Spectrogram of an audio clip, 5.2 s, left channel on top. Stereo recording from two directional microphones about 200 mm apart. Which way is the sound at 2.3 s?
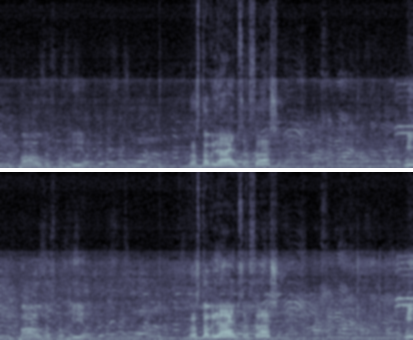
55° left (ahead or behind).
